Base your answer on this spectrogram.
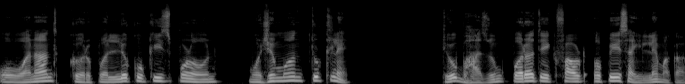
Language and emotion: Goan Konkani, sad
